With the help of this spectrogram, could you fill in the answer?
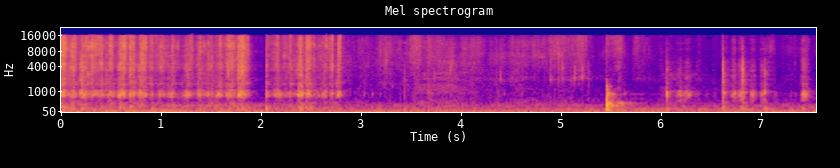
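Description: A toothbrush scrubs a black, hollow plastic PS3 game controller near its top buttons while gloved hands hold it during a deep clean. Dense, bright, scratchy bristle strokes fill the first few seconds, then ease into quieter, intermittent brushing. A single sharp plastic knock with a brief low ring stands out partway through, followed by light scrapes.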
